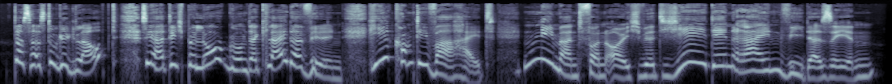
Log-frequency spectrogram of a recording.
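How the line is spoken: Laughing. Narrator (German): die andere lachte

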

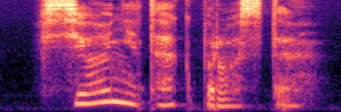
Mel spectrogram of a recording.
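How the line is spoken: Quiet. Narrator (Russian): тихо ответила она

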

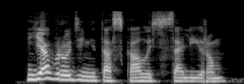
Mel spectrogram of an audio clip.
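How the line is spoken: Snort and sigh. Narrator (Russian): хмыкнула я и вздохнула

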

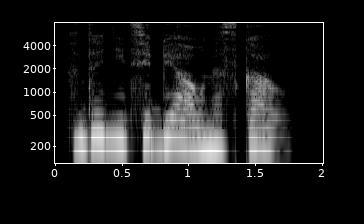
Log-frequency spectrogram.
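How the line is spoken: Annoyed sigh. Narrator (Russian): Я досадливо вздохнула

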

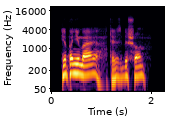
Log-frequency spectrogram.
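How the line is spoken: Conciliatory. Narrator (Russian): примирительным тоном сказал Липай

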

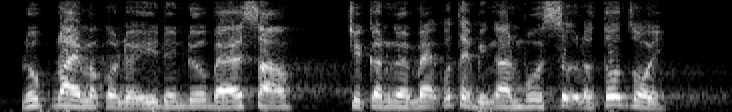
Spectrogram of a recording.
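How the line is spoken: Displeased, deep-voiced shout. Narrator (Vietnamese): coi trước không vui trầm giọng quát lên

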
